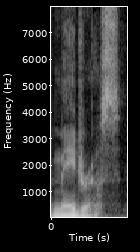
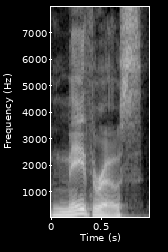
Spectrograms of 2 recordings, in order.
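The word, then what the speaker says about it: Maedhros: And in the confusion that they wrought, they came near to the standard of Mros. And I just realized I've been doing it again. Pronunciation is rough. Mos. It's a DH.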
